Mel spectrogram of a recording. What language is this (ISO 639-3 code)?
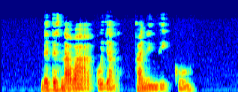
cut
